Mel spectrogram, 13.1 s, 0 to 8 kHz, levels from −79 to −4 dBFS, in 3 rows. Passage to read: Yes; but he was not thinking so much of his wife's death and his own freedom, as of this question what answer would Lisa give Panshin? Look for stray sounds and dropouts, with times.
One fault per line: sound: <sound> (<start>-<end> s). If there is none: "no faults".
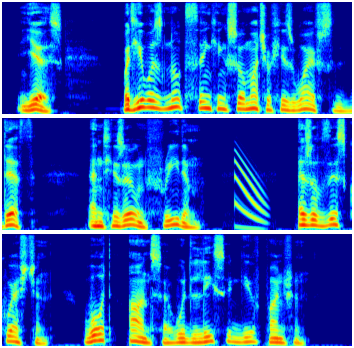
sound: chirp (7.3-7.7 s)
